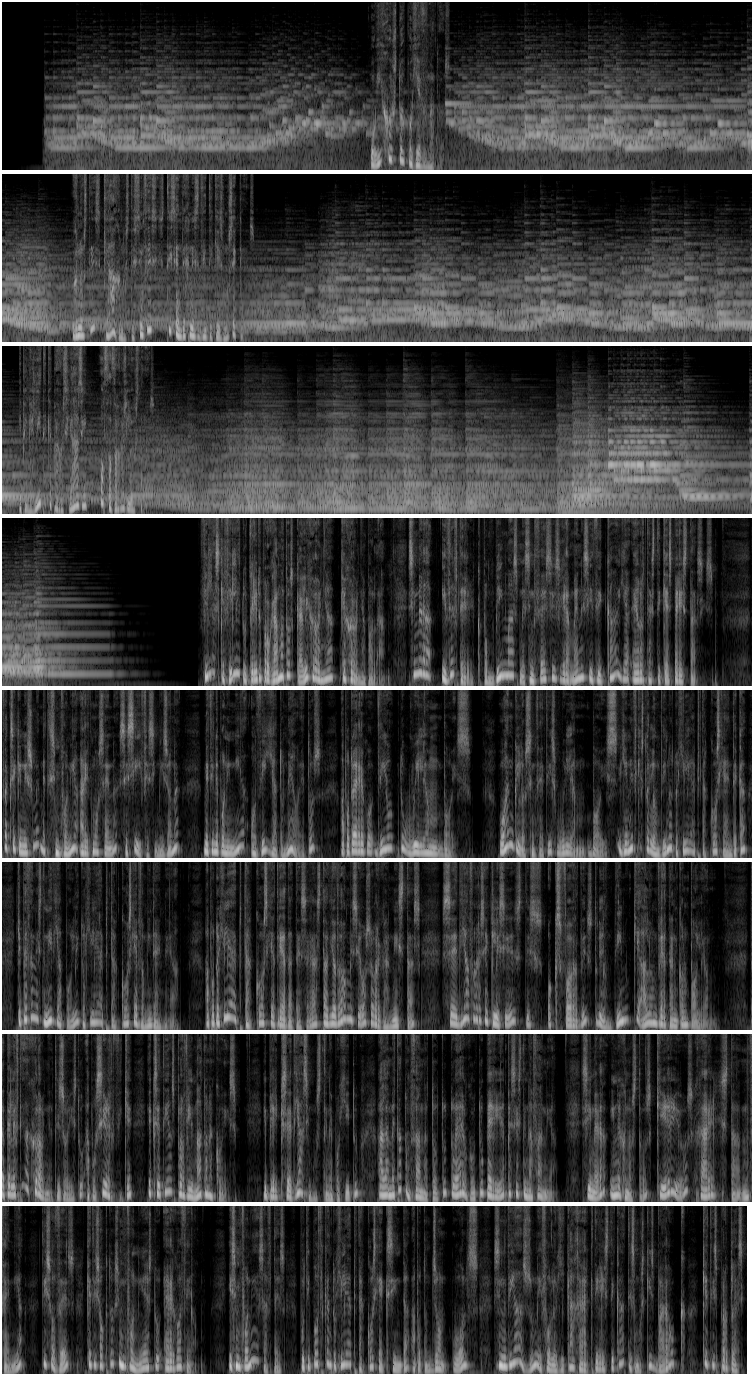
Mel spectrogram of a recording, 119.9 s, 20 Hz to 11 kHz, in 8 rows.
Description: γνωστές και άγνωστες συνθέσεις της Έντεχνης Δυτικής Μουσικής, από τον Μεσαίωνα μέχρι την εποχή μας
Johann Sebastian Bach : δύο μέρη από τη Θρησκευτική καντάτα “Jesu, nun sei gepreiset”, BWV 41.
Πρώτη παγκόσμια ηχογράφηση της καντάτας, από ζωντανή ραδιοφωνική μετάδοση , το 1950 .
